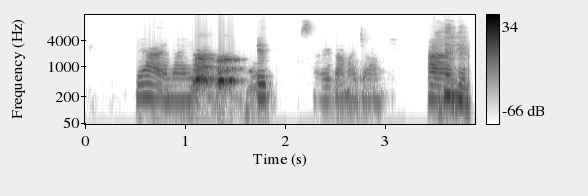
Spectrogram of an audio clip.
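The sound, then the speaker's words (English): A dog barks indoors during a conversation, in short yapping bursts grouped into three clusters, fairly loud and heard alone. “sorry about my dog.”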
